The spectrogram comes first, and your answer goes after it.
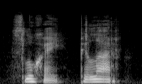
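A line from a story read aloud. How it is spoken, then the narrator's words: Quiet. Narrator (Ukrainian): тихо сказав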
